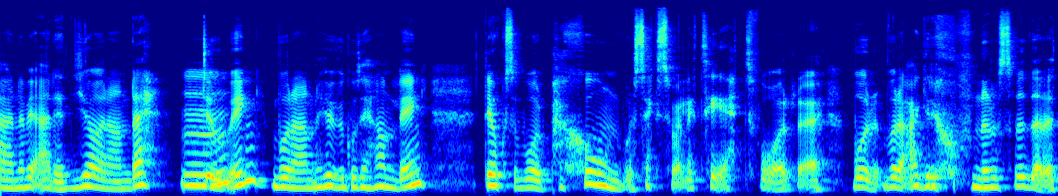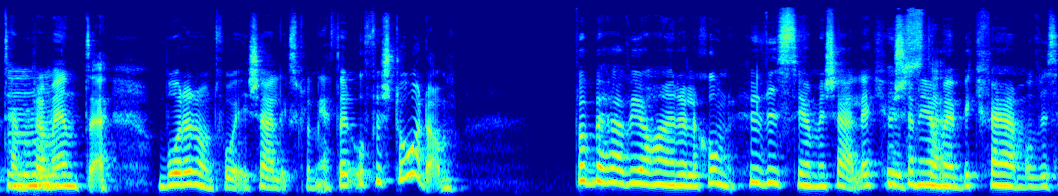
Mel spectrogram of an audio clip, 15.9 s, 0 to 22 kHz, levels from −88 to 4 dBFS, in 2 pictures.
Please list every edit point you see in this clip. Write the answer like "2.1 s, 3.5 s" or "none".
none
